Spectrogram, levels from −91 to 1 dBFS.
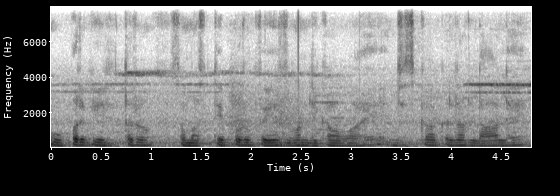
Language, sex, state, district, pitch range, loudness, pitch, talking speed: Hindi, male, Bihar, Samastipur, 140-150 Hz, -21 LUFS, 145 Hz, 160 wpm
